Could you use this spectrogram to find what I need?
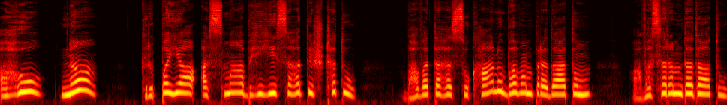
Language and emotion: Sanskrit, fearful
